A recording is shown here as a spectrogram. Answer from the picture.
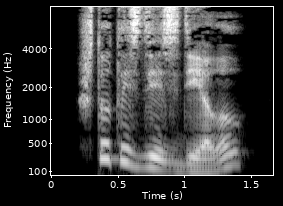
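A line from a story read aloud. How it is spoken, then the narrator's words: Gentle question. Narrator (Russian): ласково спросила у него Кира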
